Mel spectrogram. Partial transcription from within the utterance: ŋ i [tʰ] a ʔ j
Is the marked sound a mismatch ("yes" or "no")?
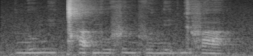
yes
